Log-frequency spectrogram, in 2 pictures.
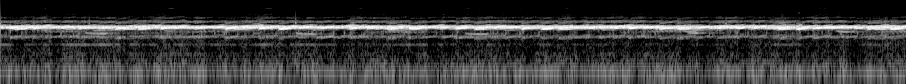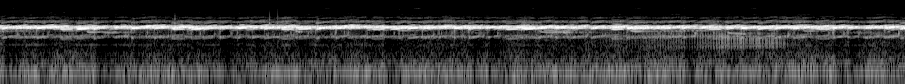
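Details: Spring peepers calling together from a frog pond at night early in the year: a dense, unbroken high chorus of overlapping shrill peeps, with a brief lower buzz near the end.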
